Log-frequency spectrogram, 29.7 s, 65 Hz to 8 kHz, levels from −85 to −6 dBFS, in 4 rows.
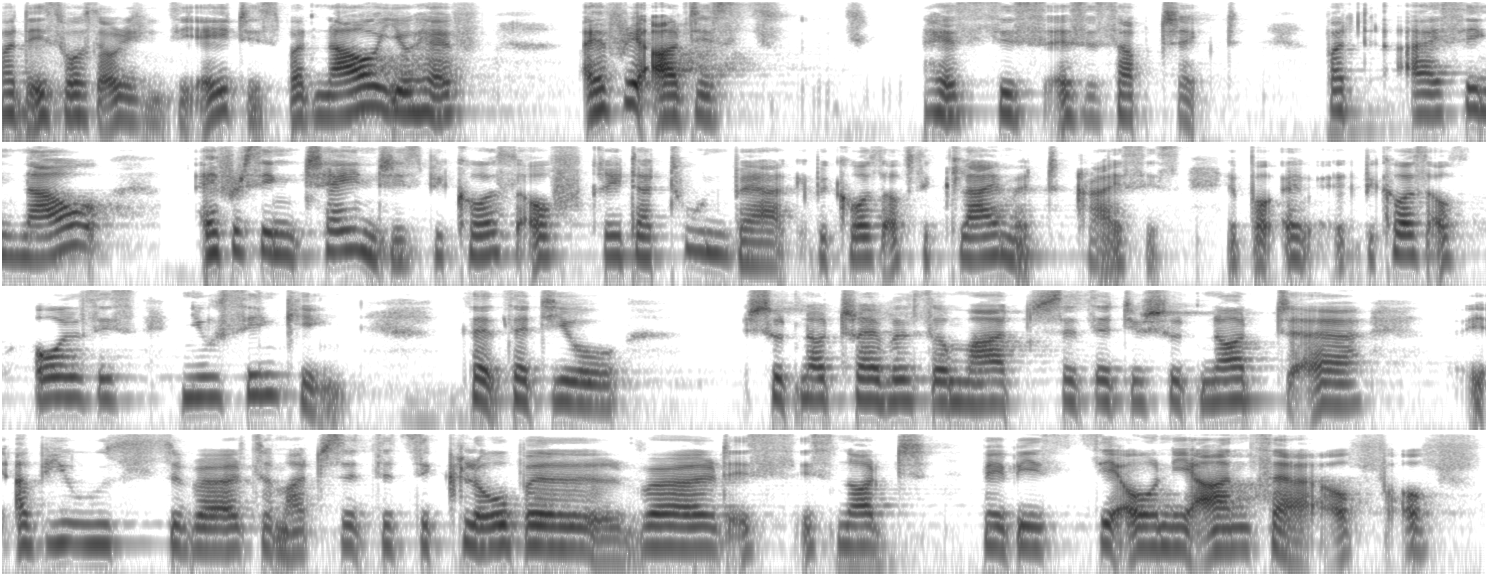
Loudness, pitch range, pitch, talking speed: -30 LUFS, 165-190 Hz, 175 Hz, 145 wpm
